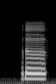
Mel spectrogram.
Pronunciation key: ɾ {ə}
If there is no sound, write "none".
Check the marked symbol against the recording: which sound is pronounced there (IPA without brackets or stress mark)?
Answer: ə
